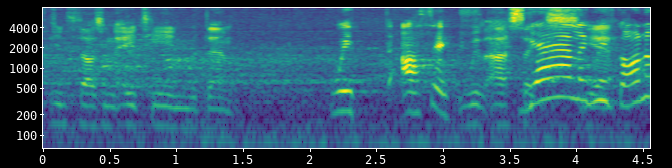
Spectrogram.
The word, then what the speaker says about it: ASICS: I asked you about the summer that you spent in London with ASAC Forerunner. So tell me more about that. Yeah, so did I pronounce it right? ASICS.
